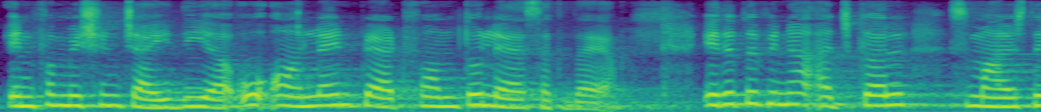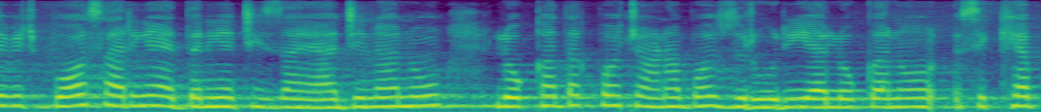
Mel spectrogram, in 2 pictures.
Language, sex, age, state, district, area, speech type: Punjabi, female, 30-45, Punjab, Shaheed Bhagat Singh Nagar, urban, spontaneous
